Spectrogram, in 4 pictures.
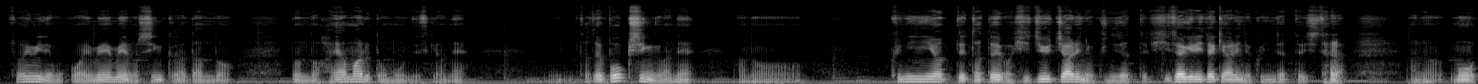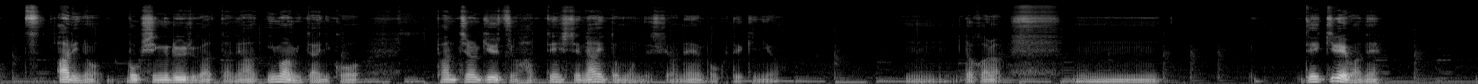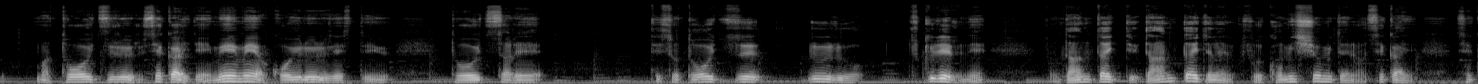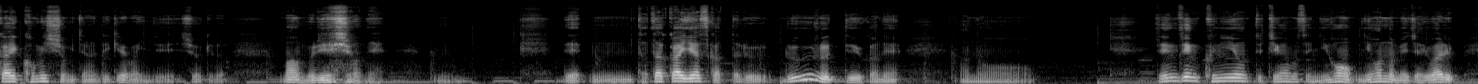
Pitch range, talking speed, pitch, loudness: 95-120 Hz, 325 characters per minute, 105 Hz, -24 LUFS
